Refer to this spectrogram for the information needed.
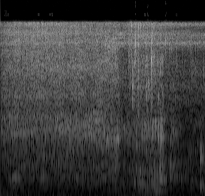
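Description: Water runs steadily from a bathroom tap in a broad, hissing stream, with a few splashier gurgles near the end as it hits the basin, as someone drinks water from the tap. Fairly loud, no voices.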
